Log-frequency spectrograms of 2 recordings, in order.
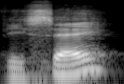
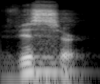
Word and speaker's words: Visser: This is a lovely piece from the hand of Acid Erik and the Dutch blotter maker Ed Visse, or Ed Visser, that's how you pronounce it, Ed Visser.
